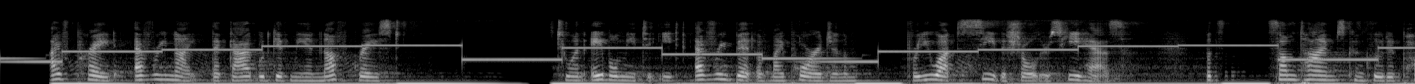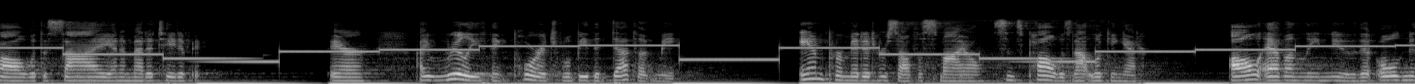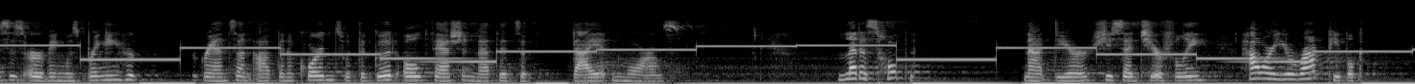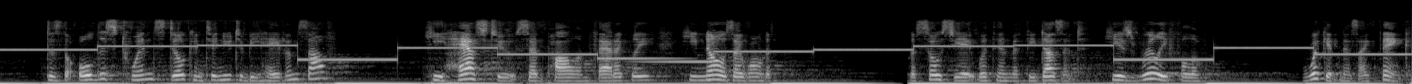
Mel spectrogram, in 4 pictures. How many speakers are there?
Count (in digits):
1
